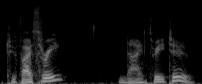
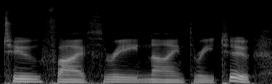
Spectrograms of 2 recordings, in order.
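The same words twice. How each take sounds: First: The digits are split by a pause. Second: The digits run together without a pause.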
